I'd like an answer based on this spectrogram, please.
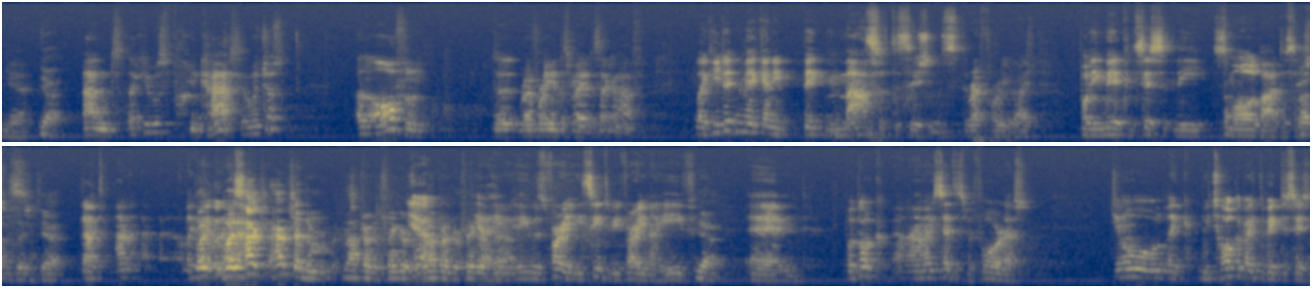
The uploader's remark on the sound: Return to record episode 37 in person, in the flesh, in a single space! This has lead to a reduction in audio quality.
